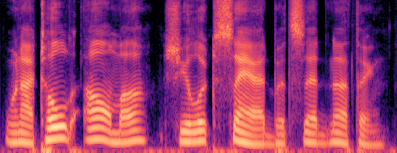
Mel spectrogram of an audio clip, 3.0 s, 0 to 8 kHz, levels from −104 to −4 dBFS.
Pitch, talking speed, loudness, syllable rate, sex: 145 Hz, 200 wpm, -18 LUFS, 4.9 syllables/s, male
